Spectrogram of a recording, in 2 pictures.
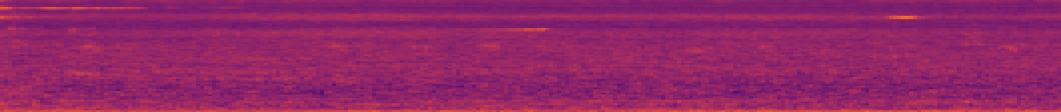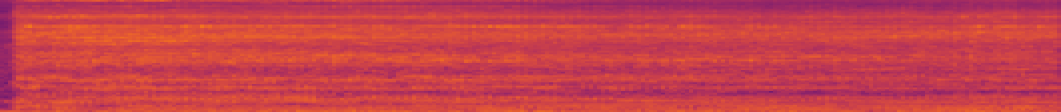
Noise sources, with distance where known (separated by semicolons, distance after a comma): jackhammer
